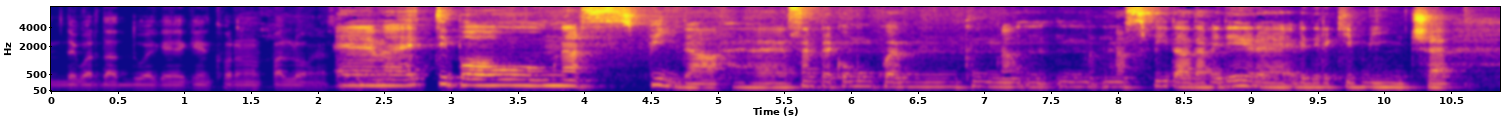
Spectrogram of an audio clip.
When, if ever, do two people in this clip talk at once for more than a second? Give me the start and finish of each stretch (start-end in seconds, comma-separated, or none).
none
